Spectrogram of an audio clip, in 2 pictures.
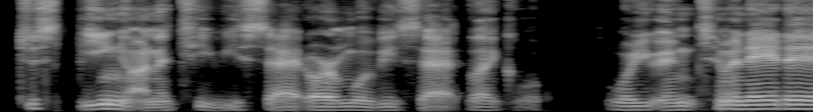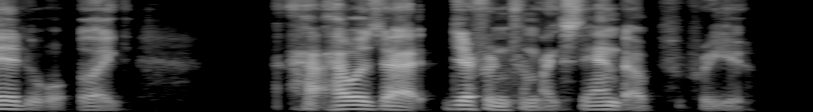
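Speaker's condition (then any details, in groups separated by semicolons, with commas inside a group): No condition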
